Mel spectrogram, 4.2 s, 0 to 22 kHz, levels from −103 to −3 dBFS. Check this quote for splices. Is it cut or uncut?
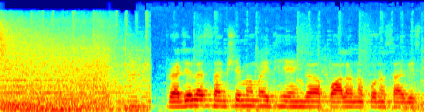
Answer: cut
